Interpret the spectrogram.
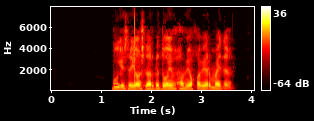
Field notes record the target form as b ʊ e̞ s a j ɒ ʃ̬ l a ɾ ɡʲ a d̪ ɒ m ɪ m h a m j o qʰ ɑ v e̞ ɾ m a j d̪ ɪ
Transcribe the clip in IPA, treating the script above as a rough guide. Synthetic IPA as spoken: b ʊ e̞ s a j ɒ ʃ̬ l a ɾ ɡʲ a d̪ ɒ ɪ m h a m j ɒ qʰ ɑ v e̞ ɾ m a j d̪ ɪ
